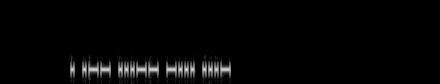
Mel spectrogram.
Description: Morse code, heard as a keyed tone, about 40 wpm, 700 Hz. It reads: EW3BV
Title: DXCC-100 Call Signs - 5 Characters - Repeated 2x - 40wpm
